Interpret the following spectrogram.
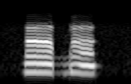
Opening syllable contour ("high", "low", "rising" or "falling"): low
